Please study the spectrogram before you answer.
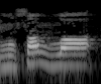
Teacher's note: فتح ذات الياء فيبقى عليها تغليظ اللام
